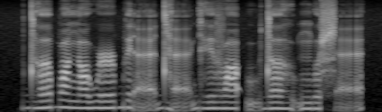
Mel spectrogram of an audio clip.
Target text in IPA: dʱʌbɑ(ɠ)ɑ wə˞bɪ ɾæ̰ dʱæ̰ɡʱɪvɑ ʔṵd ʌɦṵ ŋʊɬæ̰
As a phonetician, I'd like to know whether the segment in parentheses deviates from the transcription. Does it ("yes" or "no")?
yes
